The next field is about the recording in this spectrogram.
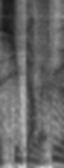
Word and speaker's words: Superflux Returns: Est-ce qu'il faut probablement prendre son bon gros accent français, Superflux ouais. Returns? – C'est exactement ça.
